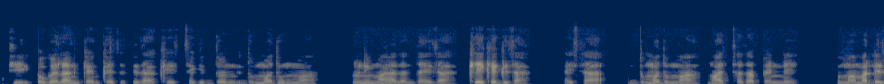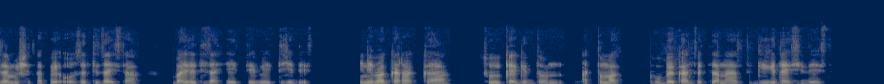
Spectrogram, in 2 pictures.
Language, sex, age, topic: Gamo, female, 25-35, government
